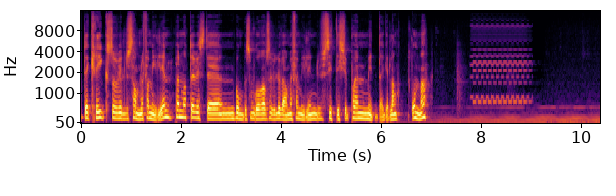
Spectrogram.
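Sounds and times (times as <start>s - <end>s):
speech: 0.0s - 7.1s
landline telephone ringing with electronic trill: 7.8s - 9.2s.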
